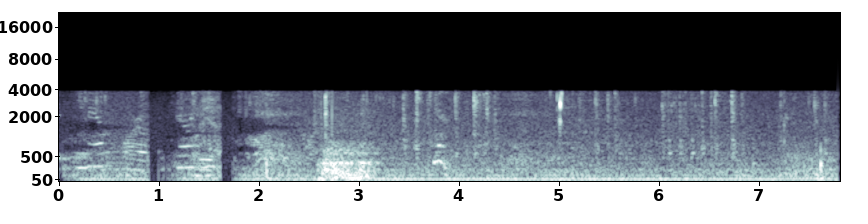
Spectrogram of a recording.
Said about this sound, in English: Using the keys on your telephone, please spell the first name of the person, then press pound for the letter Q.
